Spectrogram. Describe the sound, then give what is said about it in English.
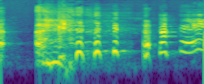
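A voice imitates a masseur breathing heavily during a massage, with rapid, rhythmic voiced huffs and pants that end in a longer strained breath. “One thing I don't like to hear is when it, when the massage takes too much out of the person, and you hear them breathe, and they're like,”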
